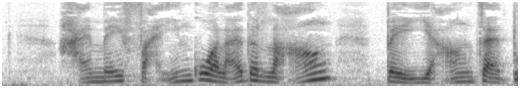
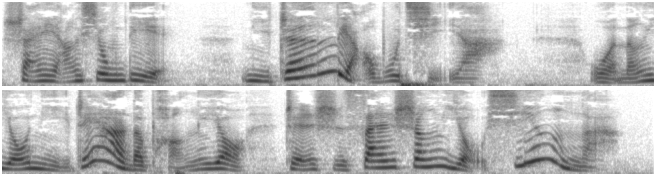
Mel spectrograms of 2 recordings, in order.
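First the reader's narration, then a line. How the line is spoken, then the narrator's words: Smiling. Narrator (Chinese): 笑着说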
